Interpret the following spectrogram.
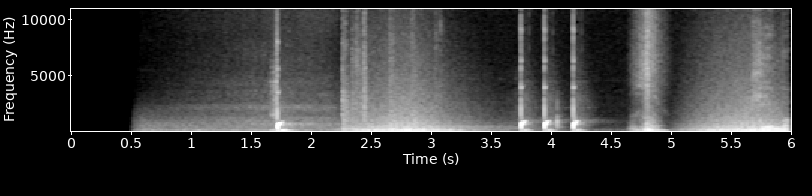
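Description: Cartoon pop sound effects, each a short upward-gliding bloop: one about two seconds in, then three in quick succession about a second and a half later, with bursts of rushing hiss between them.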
